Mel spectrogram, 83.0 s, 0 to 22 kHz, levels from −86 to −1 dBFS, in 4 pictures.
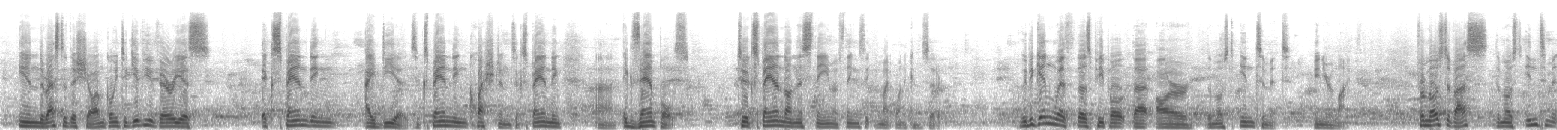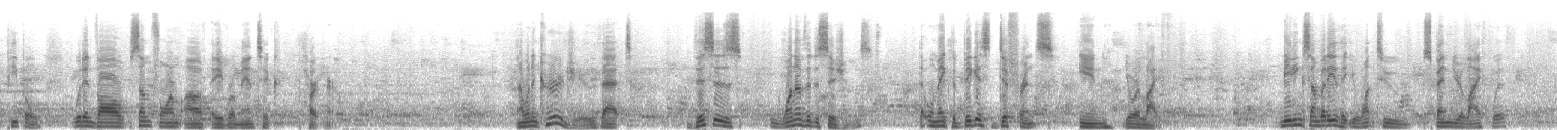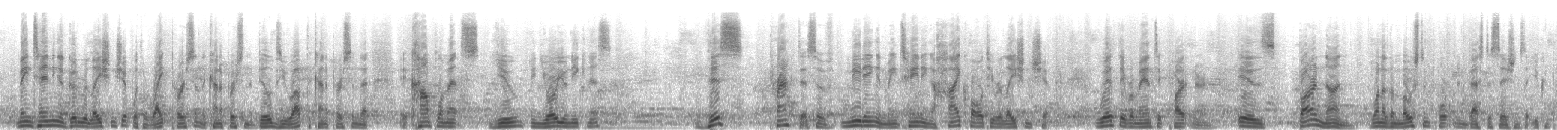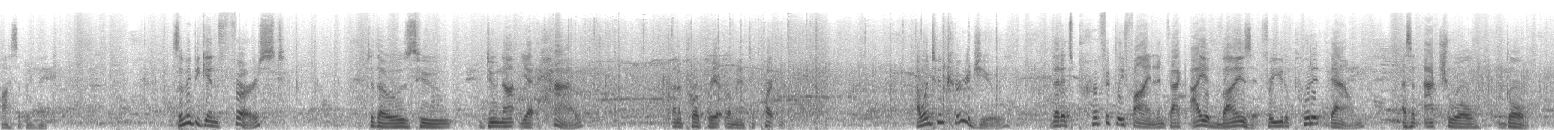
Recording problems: distortion; slight; 10 dB below the speech
murmuring crowd; noticeable; throughout; 10 dB below the speech

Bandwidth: 14.5 kHz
